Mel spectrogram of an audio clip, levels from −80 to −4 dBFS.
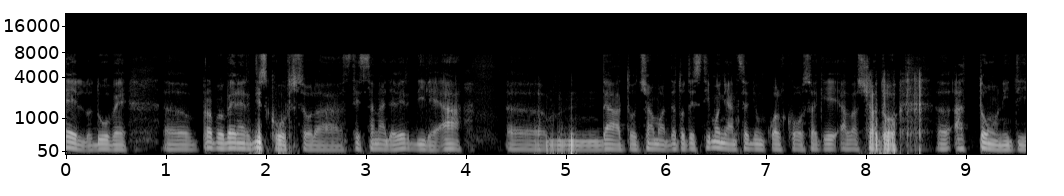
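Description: Bit errors on an ADPCM link strike at 1.82–2.32 s, 4.68–5.11 s (before "dato diciamo ha dato") and 7.98–8.58 s. Flipped bits derail the G.722 decoder's step size and predictor, giving pops and rough bursts with brief level swings. The last burst is harshest, with errors near two percent.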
